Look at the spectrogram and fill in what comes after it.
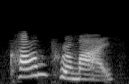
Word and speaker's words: compromise: 那么如果我们在 promise 之前加上表示一起的 com com 前缀，单词 compromise 最后的 i 字母发音变作 i 的本字母音， read after me 就是 compromise，字面上的意思就是大家都允诺了，一个大家都同意的东西势必做了折中，所以 compromise 意思就是折中、妥协。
